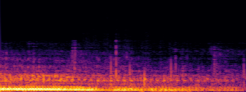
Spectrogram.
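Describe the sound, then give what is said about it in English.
A boat engine drones steadily on open water in the dark, a low throbbing rumble that holds for the whole stretch and eases slightly toward the end, with no voices. “Stop the boat here. Here? In the middle of the water? Right here.”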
